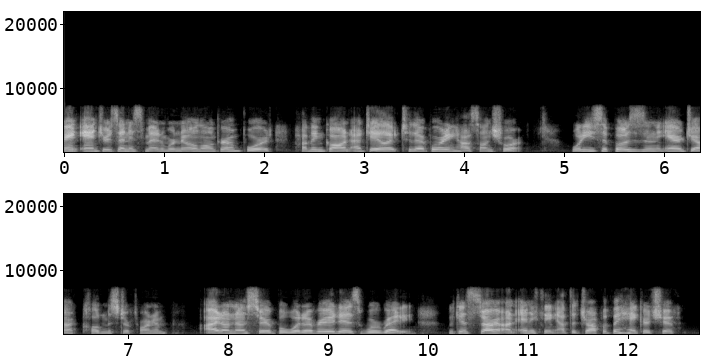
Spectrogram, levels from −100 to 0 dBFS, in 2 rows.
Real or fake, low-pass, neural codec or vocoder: fake; 7.2 kHz; codec, 16 kHz, 4 kbps, FunCodec, trained on LibriTTS, 50 frames a second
